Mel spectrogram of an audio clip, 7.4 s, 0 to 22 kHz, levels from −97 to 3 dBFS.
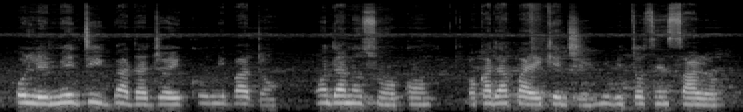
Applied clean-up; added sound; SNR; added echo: none; none; none; none.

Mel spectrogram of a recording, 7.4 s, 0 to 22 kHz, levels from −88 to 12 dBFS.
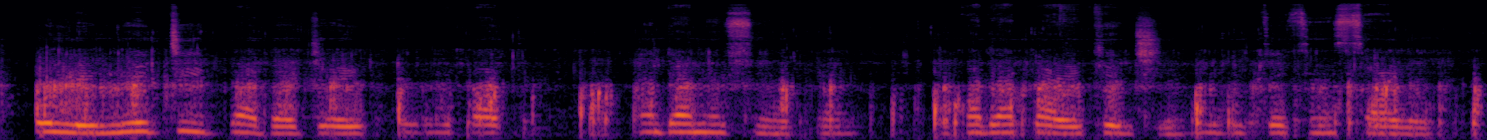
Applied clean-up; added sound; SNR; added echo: neural mask model RNNoise.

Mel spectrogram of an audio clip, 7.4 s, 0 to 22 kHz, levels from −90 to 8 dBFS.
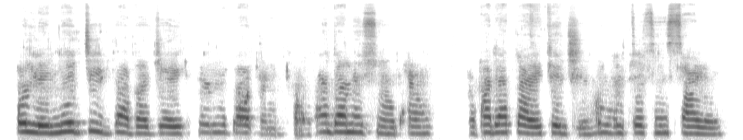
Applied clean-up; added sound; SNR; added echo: neural mask model Resemble Enhance denoiser.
